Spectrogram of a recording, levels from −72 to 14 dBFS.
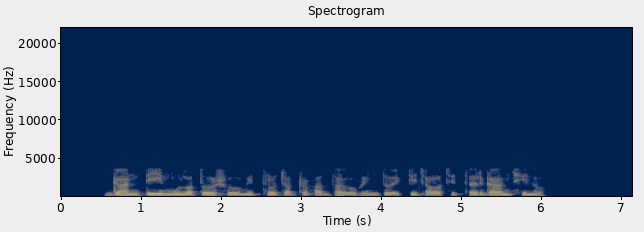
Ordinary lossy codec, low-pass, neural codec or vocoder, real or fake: AAC, 32 kbps; 3.6 kHz; none; real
